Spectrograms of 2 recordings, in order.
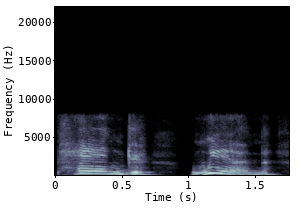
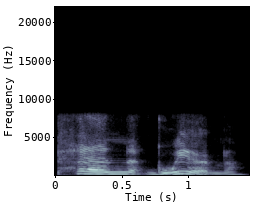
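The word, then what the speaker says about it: pengwyn: How do you pronounce I say pang win, and I know that's wrong. It's pen gwyn, right?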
